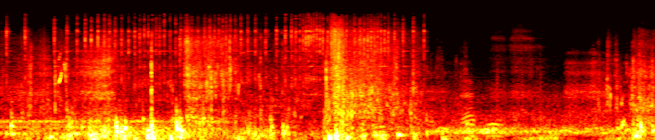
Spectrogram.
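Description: Fishing gear being handled while a hooked carp is played: irregular knocks, clicks and rustles, with one louder thump a little over three seconds in.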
